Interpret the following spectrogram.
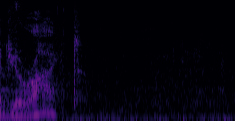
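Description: A man's voice speaking two words, then near silence: room tone with one faint tick.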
